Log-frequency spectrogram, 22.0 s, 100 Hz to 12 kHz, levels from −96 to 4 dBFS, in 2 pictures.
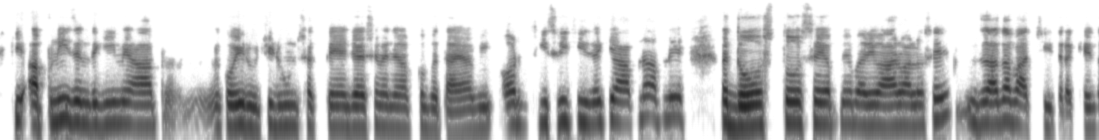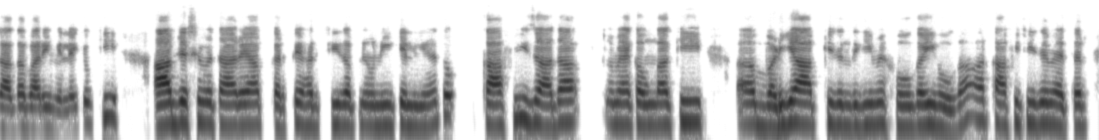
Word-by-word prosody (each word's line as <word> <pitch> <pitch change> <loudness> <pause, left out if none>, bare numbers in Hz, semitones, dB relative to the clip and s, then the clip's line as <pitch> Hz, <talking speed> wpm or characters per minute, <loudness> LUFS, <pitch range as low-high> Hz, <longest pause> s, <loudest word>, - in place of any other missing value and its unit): कि 205 - +1
अपनी 195 +4 +4
ज़िंदगी 175 -1 +1
में 185 0 -1
आप 170 0 -2
अ, 160 - -13
कोई 170 +1 +5
रूचि 160 +1 -1
ढूँढ़ 165 0 -2
सकते 165 0 -4
हैं, 160 -1 -1
जैसे 160 +1 +1
मैंने 155 -1 -3
आपको 155 +1 -6
बताया 140 -1 -3
भी 155 +1 -4 0.2
और 175 +1 +1 0.2
तीसरी 185 +1 -3
चीज़ 185 -1 -2
है 185 - +1
कि 195 +3 0
आप 180 - -3
ना 225 0 -1
अपने 215 +1 -3 0.5
अ, - - +8
दोस्तों 170 +3 +6
से, 185 0 0
अपने 180 0 -2
परिवार 170 -1 +1
वालों 170 0 0
से 205 0 +2 0.2
ज़्यादा 185 -3 +1
बातचीत 185 - -3
रखें, 465 - -4
ज़्यादा 155 0 0
बारी 155 0 -1
मिले 145 +1 -6
क्योंकि 200 +6 -6 0.4
आप 175 +1 +9
जैसे 185 +1 +1
बता 175 -1 0
रहे 170 +1 +2
हैं 175 - +2
आप 175 -1 -2
करते 165 +3 -3
हर 165 -1 -2
चीज़ 170 +2 -4
अपने 170 +2 -4
उन्हीं 165 0 -3
के 175 - +1
लिए 160 0 -3
हैं, 180 - -5
तो 230 +3 +1 0.3
काफ़ी 180 +5 +2
ज़्यादा 185 +1 +2 0.4
मैं 175 -1 0
कहूँगा 175 0 +1
कि 190 +2 -2 0.4
अ, 175 0 0
बढ़िया 170 +2 +3
आपकी 175 +1 0
ज़िंदगी 170 0 -3
में 180 0 -2
होगा 165 +1 0
ही 175 0 +3
होगा 160 0 -2
और 200 - 0
काफ़ी 180 -1 -1
चीज़े 180 0 -2
बेहतर 165 -1 -1
170 Hz, 190 wpm, -23 LUFS, 160-185 Hz, 0.5 s, आप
